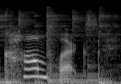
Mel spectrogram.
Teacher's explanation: A complex is something that has a lot of connected parts, and the stress is always on the first syllable.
